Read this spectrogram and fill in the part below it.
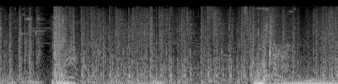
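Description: Pistol shots in a Halo 5: Guardians Beta match crack loudly near half a second and again around two and a half seconds over constant game noise, with thuds between them.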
